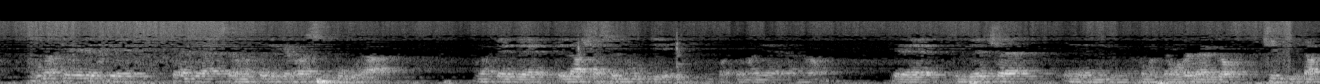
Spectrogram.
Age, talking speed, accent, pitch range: 40-59, 120 wpm, native, 110-135 Hz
